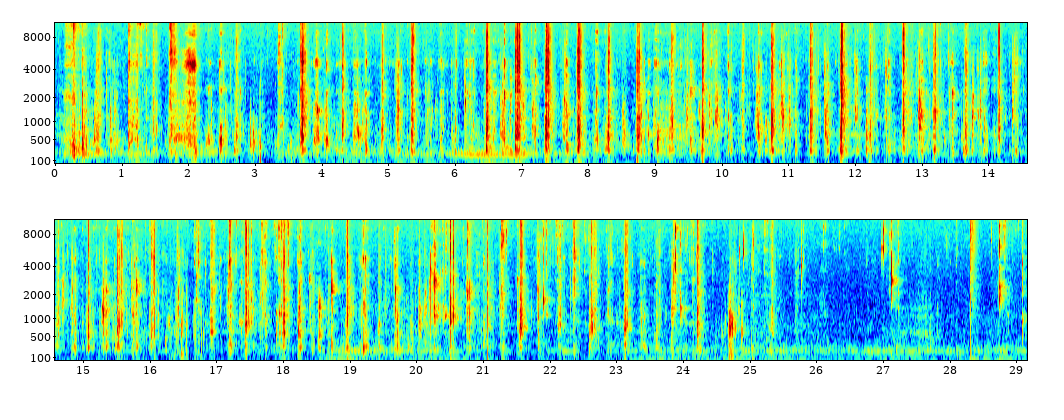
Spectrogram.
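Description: A person chewing a mouthful of kimjang napa cabbage kimchi with boiled pork (bossam) close to the microphone: a dense run of quick chewing sounds that thins out over the last few seconds.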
